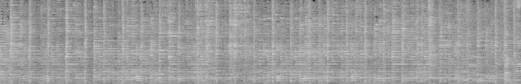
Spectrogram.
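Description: Live bluegrass band playing an instrumental passage, with banjo picking over acoustic guitar and an upright bass line.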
